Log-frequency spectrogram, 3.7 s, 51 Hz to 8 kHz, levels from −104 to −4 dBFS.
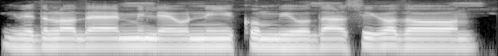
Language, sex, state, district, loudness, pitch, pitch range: Chakma, male, Tripura, Dhalai, -14 LUFS, 120 Hz, 120-125 Hz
